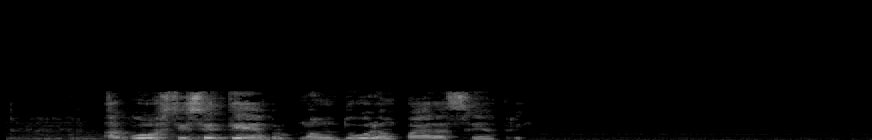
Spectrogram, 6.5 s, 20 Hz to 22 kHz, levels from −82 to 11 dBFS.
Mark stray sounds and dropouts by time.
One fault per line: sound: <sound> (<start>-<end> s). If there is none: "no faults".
no faults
